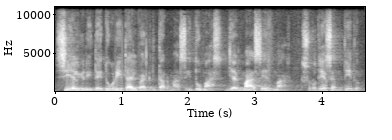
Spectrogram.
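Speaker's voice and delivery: normal talking voice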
